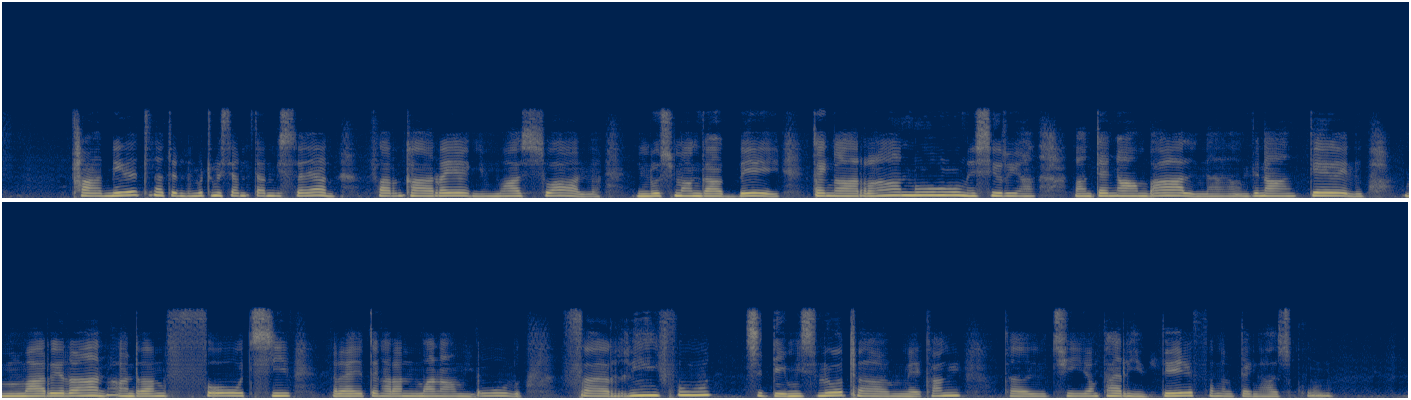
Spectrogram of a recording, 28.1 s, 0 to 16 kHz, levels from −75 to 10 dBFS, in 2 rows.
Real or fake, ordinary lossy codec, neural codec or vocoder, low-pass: fake; none; codec, 16 kHz, 1 kbps, FunCodec, trained on Chinese and English, 50 frames a second; 7.2 kHz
